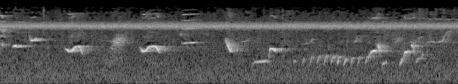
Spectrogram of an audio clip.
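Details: White-rumped shama song from the wild, mixing clear whistles, sweeping slurs and a fast rattling trill, with an unbroken high insect hum behind.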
